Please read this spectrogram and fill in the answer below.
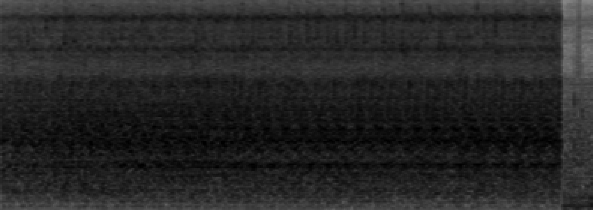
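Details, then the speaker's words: Diesel pickup after high pressure pump failure and near rebuild (piston replaced, O-ringed heads, ARP studs), most air purged from system, fired right off: warm, steady even idle with no knock or miss; normal idle. "as you can tell that sounded a lot different now i got most the air out of system fired right off"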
